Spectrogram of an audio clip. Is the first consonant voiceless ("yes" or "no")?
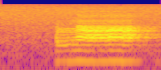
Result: no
